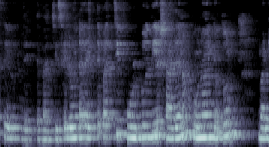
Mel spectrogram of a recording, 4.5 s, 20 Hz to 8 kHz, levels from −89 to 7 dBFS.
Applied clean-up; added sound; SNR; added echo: none; none; none; reverberation time 0.6 s.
